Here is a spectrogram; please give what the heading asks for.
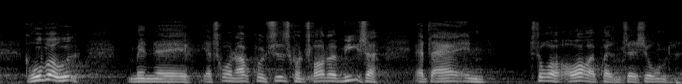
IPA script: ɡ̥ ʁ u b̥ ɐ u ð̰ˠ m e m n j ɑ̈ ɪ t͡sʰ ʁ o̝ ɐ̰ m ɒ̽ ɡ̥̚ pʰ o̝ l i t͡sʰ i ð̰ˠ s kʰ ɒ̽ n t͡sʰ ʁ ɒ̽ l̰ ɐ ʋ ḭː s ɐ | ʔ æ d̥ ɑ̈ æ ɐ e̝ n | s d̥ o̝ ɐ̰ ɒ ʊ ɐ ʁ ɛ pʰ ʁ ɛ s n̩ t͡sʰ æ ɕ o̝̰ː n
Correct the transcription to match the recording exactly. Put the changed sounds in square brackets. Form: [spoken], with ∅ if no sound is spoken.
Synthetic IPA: ɡ̥ ʁ u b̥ ɐ u ð̰ˠ m e [∅] n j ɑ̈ ɪ t͡sʰ ʁ o̝ ɐ̰ [n] ɒ̽ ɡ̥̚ pʰ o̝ l i t͡sʰ i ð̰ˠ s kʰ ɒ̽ n t͡sʰ ʁ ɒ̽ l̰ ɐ ʋ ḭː s ɐ | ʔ æ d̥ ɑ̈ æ ɐ e̝ n | s d̥ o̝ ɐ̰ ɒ ʊ ɐ ʁ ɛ pʰ ʁ ɛ s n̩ t͡sʰ æ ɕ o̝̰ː n

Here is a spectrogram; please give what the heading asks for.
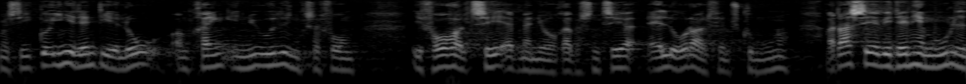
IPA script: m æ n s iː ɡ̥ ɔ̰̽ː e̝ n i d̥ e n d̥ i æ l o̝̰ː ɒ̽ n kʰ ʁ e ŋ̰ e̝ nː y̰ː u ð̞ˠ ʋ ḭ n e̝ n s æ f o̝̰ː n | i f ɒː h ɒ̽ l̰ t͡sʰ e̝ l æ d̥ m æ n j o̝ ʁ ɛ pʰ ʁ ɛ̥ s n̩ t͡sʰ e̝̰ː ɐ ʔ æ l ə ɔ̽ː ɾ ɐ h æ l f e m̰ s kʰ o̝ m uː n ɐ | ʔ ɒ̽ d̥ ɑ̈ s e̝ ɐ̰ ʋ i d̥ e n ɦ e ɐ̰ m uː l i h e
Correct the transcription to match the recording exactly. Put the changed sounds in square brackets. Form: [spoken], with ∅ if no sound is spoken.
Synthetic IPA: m æ n s iː ɡ̥ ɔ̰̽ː e̝ n i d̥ e n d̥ i æ l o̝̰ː ɒ̽ [m] kʰ ʁ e ŋ̰ e̝ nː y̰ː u ð̞ˠ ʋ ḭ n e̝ [ŋ] s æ f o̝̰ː n | i f ɒː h ɒ̽ l̰ t͡sʰ e̝ l æ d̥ m æ n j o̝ ʁ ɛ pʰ ʁ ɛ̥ s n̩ t͡sʰ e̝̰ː ɐ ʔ æ l ə ɔ̽ː ɾ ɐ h æ l f e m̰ s kʰ o̝ m uː n ɐ | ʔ ɒ̽ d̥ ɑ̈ s e̝ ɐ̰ ʋ i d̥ e n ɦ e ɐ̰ m uː l i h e

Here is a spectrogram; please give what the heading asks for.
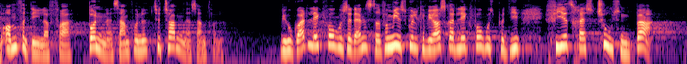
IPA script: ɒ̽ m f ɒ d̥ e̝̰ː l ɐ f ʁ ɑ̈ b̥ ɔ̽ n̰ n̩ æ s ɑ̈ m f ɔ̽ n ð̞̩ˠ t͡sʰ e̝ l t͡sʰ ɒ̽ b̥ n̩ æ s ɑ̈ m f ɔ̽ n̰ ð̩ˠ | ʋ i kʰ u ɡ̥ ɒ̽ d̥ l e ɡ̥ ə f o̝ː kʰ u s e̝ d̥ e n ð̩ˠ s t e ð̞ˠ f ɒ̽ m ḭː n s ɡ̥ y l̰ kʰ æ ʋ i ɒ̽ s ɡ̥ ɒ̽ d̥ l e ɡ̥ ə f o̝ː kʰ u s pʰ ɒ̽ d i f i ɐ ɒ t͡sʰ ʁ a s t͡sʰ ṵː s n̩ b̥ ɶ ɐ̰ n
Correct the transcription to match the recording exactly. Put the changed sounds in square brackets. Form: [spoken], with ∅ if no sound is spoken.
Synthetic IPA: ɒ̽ m f ɒ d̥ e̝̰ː l ɐ f ʁ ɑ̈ b̥ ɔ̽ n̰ n̩ æ s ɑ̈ m f ɔ̽ n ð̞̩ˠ t͡sʰ e̝ l t͡sʰ ɒ̽ b̥ n̩ æ s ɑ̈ m f ɔ̽ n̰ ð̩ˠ | ʋ i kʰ u ɡ̥ ɒ̽ d̥ l e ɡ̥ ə f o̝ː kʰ u s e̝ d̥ [æ] n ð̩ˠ s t e ð̞ˠ f ɒ̽ m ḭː n s ɡ̥ y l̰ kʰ æ ʋ i ɒ̽ s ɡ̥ ɒ̽ d̥ l e ɡ̥ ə f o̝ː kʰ u s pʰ ɒ̽ d i f [iː] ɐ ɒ t͡sʰ ʁ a s t͡sʰ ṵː s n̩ b̥ ɶ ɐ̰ n

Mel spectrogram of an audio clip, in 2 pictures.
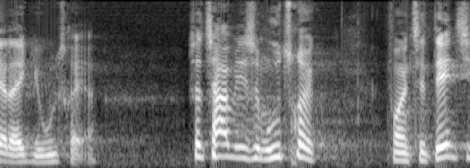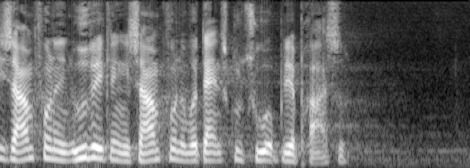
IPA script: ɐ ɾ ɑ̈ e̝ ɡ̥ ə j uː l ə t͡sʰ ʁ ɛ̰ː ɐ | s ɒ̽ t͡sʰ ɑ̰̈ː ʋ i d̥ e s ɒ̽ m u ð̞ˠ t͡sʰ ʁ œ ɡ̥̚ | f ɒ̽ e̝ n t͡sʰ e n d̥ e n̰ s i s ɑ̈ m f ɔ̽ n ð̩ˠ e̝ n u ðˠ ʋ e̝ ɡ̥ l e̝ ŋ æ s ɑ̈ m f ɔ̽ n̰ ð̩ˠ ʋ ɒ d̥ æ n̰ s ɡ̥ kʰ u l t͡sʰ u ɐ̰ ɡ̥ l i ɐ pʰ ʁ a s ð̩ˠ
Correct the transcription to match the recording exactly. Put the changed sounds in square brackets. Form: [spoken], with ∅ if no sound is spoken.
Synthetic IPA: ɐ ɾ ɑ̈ e̝ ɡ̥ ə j uː l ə t͡sʰ ʁ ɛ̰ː ɐ | s ɒ̽ t͡sʰ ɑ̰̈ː ʋ i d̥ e s ɒ̽ m u ð̞ˠ t͡sʰ ʁ œ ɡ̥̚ | f ɒ̽ e̝ n t͡sʰ e n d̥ e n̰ s i s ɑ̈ m f ɔ̽ n ð̩ˠ e̝ n u ðˠ ʋ e̝ ɡ̥ l e̝ ŋ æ s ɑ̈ m f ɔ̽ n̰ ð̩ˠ ʋ ɒ d̥ æ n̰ s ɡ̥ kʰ u l t͡sʰ u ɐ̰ [b̥] l i ɐ pʰ ʁ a s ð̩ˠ

